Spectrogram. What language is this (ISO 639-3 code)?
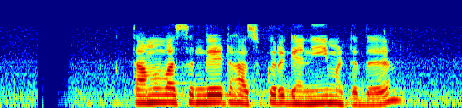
sin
